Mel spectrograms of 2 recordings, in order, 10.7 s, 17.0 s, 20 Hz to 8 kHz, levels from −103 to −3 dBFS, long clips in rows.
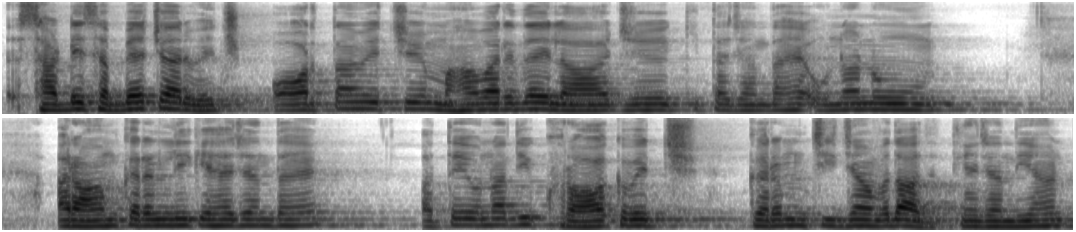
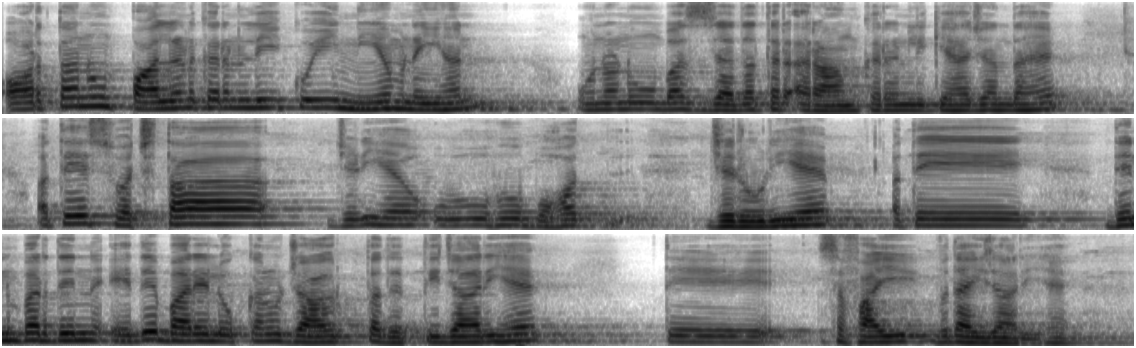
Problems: background sounds at intervals, background conversations at intervals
